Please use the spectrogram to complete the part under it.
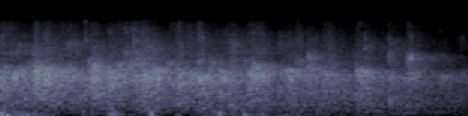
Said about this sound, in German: Come on, dafür können wir Gott mal einen riesen Applaus geben. Wie gut ist das?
